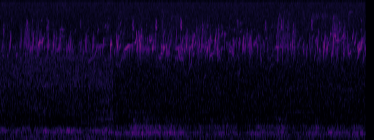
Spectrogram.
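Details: A charm of European goldfinches in an autumn–winter flock at Rainham Marshes, South Essex, sings from a tree after a jogger flushed them: dense, overlapping, bright tinkling twitter throughout over a low background rumble.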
